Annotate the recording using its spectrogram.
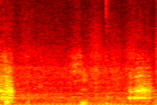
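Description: A dog barking, with short sharp barks at the start and again near the end.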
